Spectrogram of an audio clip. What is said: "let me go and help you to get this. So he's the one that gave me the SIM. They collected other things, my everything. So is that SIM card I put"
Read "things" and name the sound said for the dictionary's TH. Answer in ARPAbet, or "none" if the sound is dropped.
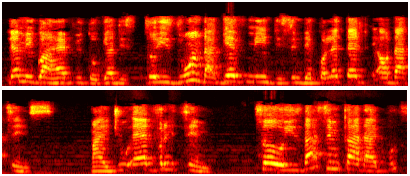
T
